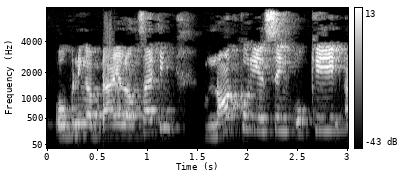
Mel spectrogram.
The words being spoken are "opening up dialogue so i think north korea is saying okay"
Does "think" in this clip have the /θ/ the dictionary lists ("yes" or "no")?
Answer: no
